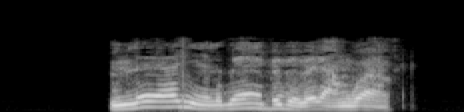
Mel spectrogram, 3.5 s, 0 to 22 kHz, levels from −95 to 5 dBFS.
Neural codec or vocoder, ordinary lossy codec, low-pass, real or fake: codec, 16 kHz, 8 kbps, FreqCodec, larger model; MP3, 24 kbps; 5.4 kHz; fake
